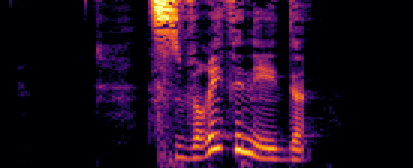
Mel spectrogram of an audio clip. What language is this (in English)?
Kabyle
